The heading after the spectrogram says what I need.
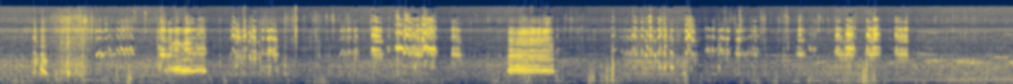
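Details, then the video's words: Lorikeets squawking in bursts of harsh, grating screeches every one to three seconds, mixed with short sharp chirps and rustling. "lorikeets for homebound cats to watch"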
